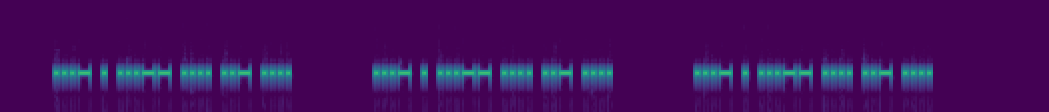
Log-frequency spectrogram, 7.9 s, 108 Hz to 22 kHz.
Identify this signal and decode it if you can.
Morse code, heard as a keyed tone, about 40 wpm, 700 Hz. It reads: VE3HUH VE3HUH VE3HUH
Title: DXCC-100 Call Signs - 6 Characters - Repeated 3x - 40wpm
